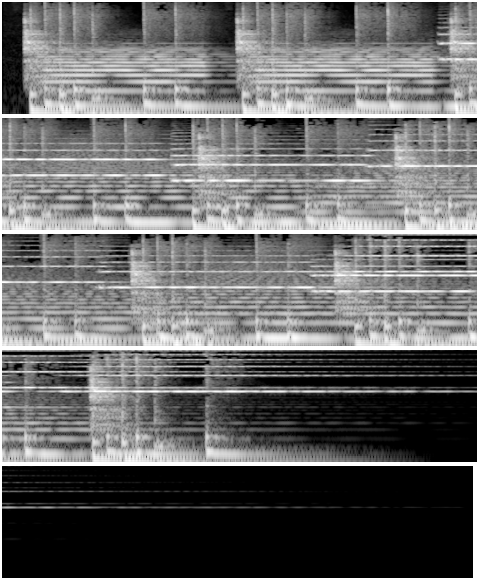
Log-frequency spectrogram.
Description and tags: dramtic synth+trumpet
A dramatic sound trumpet and synth fragment that doesn't loop very well.Maybe could be used for a game or a movie?
Synth, Trumpet, Dramatic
